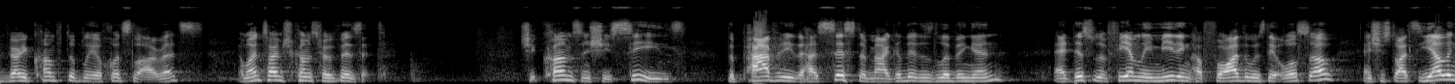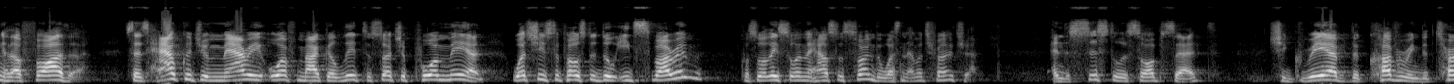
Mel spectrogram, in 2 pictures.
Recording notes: Shiur recorded in Yeshivas Ohr Reuven, Monsey, NY.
